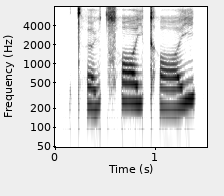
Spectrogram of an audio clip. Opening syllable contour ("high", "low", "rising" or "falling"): rising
